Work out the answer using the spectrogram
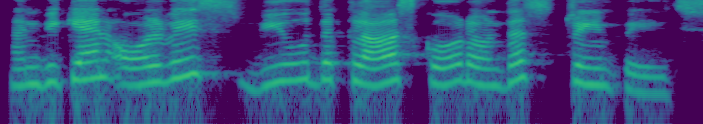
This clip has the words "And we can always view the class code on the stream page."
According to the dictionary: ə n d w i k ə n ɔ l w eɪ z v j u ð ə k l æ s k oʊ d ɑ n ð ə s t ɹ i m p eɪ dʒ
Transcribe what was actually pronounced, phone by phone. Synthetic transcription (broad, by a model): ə n d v i k ə n ɔ l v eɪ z v j u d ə k l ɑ s k oʊ d ɑ n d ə s t ɹ i m p eɪ dʒ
